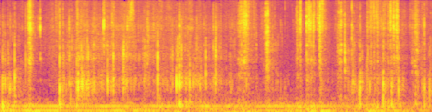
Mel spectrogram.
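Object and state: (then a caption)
Dry bar soap. A knife shaves brittle flakes off a dry, solid pink bar of soap held in the hand. The result is a dense run of crisp, crackly scrapes and crumbly snaps with bright, hissy edges. A steady low hum runs underneath.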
